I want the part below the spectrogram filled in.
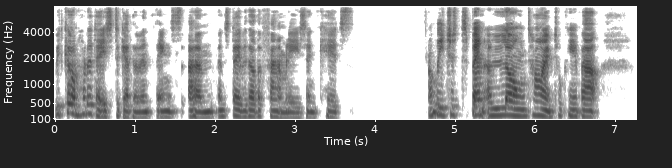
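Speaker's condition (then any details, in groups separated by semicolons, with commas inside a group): Deafness; deaf from early age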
